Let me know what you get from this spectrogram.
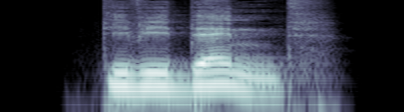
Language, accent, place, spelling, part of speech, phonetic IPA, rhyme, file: German, Germany, Berlin, Dividend, noun, [diviˈdɛnt], -ɛnt, De-Dividend.ogg
- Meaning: dividend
